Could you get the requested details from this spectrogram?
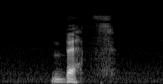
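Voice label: "bets", brother (of a male), San Lucas Quiaviní Zapotec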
